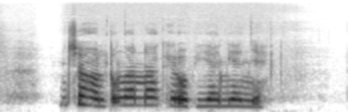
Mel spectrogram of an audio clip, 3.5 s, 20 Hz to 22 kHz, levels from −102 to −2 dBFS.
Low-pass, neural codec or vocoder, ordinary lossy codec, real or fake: 19.8 kHz; none; none; real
